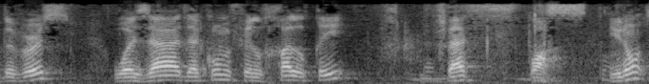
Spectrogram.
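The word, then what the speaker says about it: بسطة: Okay, so you don't pronounce it as a sad, you pronounce it as a sin, even though it is written as a sad.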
